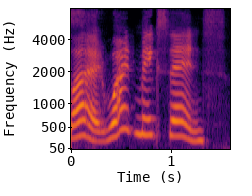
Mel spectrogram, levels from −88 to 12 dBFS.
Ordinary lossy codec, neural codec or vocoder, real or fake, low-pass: none; codec, 16 kHz, 0.8 kbps, ZipCodec; fake; none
